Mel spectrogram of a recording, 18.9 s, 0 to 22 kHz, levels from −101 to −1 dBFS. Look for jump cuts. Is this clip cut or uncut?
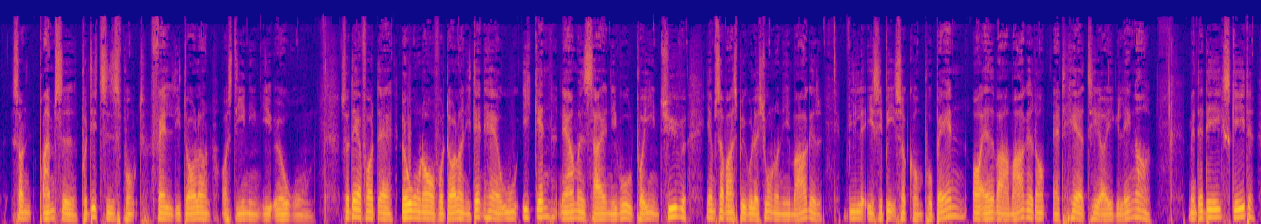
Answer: cut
